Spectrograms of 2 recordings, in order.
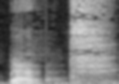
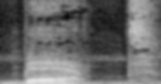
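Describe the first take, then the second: First: The final T is released with air. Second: The final T is held without air. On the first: The speaker calls it wrong. "You can't say ব্যাট" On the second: The speaker calls it right. "You say ব্যাট"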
